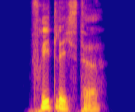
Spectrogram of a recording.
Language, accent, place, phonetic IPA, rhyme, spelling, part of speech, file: German, Germany, Berlin, [ˈfʁiːtlɪçstə], -iːtlɪçstə, friedlichste, adjective, De-friedlichste.ogg
- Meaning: inflection of friedlich: 1. strong/mixed nominative/accusative feminine singular superlative degree 2. strong nominative/accusative plural superlative degree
